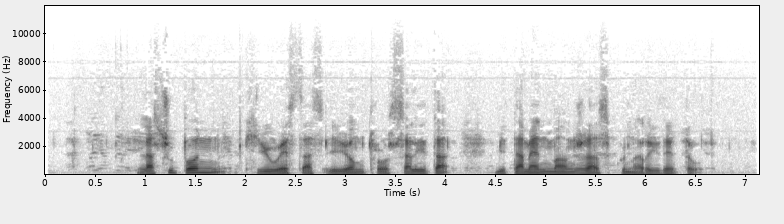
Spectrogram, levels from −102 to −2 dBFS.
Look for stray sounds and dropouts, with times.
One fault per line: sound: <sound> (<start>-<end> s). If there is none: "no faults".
no faults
